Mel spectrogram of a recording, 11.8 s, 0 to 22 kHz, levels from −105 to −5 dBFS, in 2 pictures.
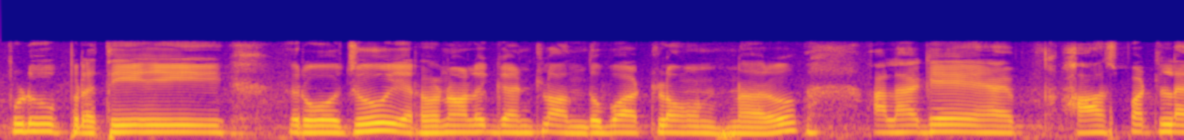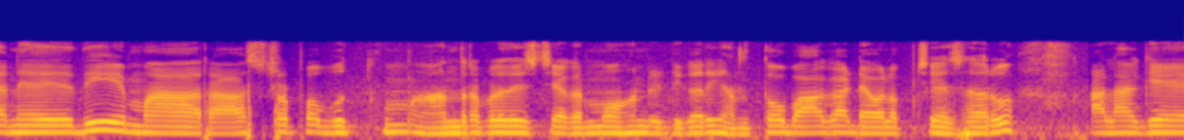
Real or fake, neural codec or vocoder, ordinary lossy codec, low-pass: real; none; none; 7.2 kHz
